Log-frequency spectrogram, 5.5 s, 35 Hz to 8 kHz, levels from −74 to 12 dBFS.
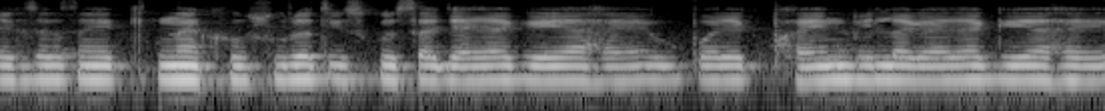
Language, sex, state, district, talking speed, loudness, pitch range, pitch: Hindi, male, Bihar, West Champaran, 140 wpm, -16 LUFS, 160-165 Hz, 160 Hz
